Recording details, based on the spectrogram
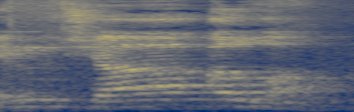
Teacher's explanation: وہ اللہ کا جو الف ہے وہ حمزہ وصلی ہے. پھر حمزہ کو ہم ڈائریکٹ لام سے ملاتے ہیں. ان شاء اللہ اس طرح پڑھتے ہیں, ٹھیک ہے.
